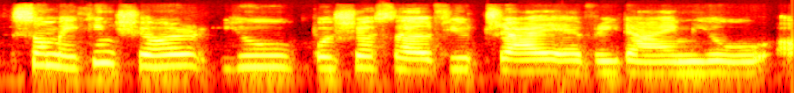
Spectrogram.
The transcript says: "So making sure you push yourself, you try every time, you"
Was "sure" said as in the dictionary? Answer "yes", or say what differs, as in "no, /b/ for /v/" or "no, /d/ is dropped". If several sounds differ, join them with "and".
yes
